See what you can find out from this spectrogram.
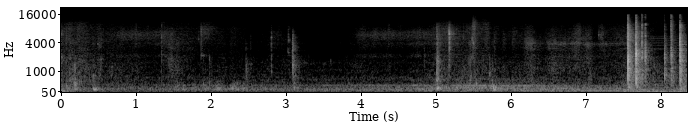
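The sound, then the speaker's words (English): Typing on a computer keyboard, soft and irregular clicking keys that stay faint, ending in a brief burst of louder, rapid clatter. “types on his computer naked.”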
